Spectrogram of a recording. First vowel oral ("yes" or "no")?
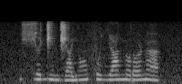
yes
